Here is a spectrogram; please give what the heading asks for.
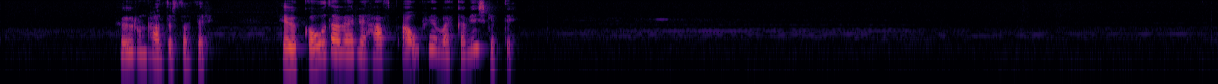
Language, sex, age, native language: Icelandic, female, 50-59, Icelandic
